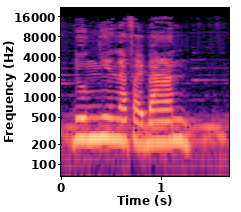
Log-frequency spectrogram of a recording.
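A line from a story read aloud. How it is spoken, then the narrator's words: Sighing. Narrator (Vietnamese): Đồ Nhiễm thở dài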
